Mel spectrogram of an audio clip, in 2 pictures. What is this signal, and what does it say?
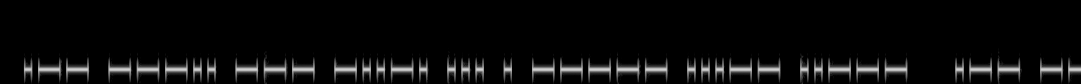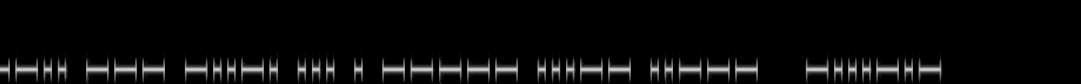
Morse code, heard as a keyed tone, about 17 wpm, 700 Hz. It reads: W8O/SE032 W8O/SE032 <BK>
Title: SOTA QSO Practice 17wpm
